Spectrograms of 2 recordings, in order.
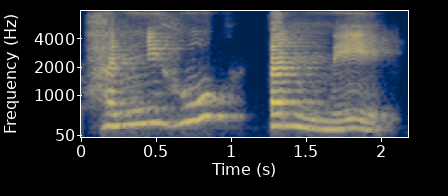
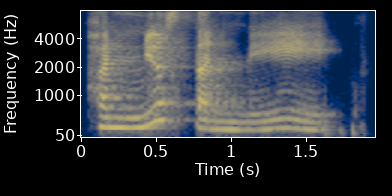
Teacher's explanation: visarga will be converted into sakara, that dantavya sa, which sa is recited by the teeth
